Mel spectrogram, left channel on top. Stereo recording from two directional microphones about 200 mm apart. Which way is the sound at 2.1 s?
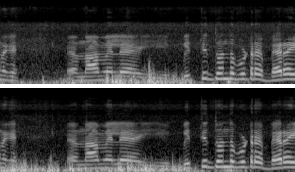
20° right (ahead or behind).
